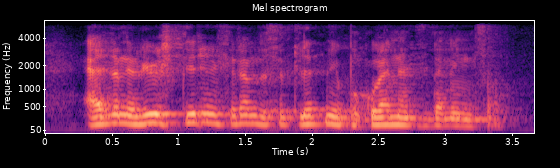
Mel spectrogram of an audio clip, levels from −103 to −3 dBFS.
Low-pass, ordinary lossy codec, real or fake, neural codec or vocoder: 5.4 kHz; none; fake; codec, 44.1 kHz, 3.4 kbps, Pupu-Codec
